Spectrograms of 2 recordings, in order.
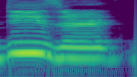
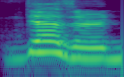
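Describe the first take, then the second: First: "dessert" with stress on the second syllable, di-ZERT; "dessert" said di-ZERT, the sweet course, for the viewers; dessert as in cake. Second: "Desert" with stress on the first syllable, DEZ-ert; "Desert" said DEZ-ert, the sandy place, to a chat audience; desert as in sand. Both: Shown as a demonstration. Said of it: "You say a desert and I say a dessert".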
